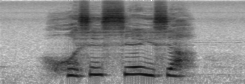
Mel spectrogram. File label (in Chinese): 死亡, BattleCry; 薇薇安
